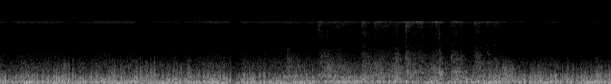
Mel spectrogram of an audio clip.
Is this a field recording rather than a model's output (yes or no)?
yes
